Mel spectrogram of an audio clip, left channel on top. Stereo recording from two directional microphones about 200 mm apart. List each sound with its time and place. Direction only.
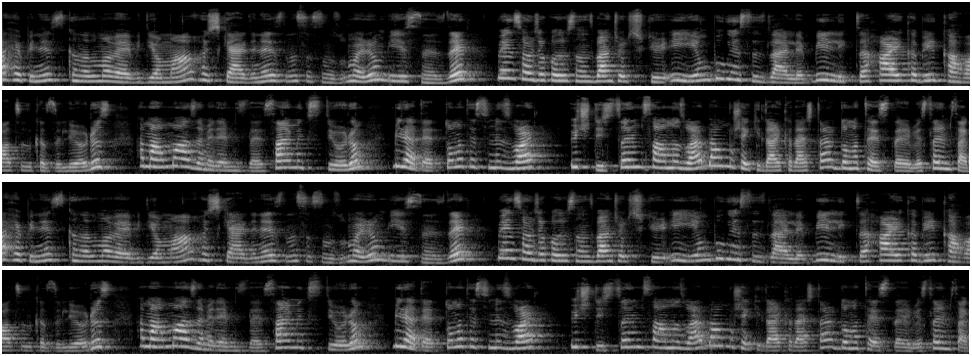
0.0 s a woman's voice: 15° left (ahead or behind)
15.4 s a woman's voice: 40° left (ahead or behind)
